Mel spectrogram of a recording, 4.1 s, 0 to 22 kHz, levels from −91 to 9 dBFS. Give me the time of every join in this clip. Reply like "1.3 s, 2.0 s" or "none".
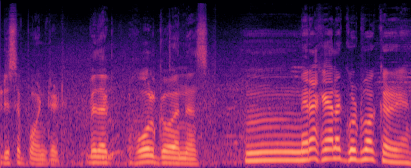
2.1 s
